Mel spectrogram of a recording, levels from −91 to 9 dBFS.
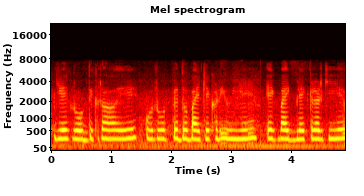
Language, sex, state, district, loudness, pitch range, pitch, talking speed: Hindi, male, Bihar, Gaya, -17 LUFS, 260-270 Hz, 265 Hz, 245 wpm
